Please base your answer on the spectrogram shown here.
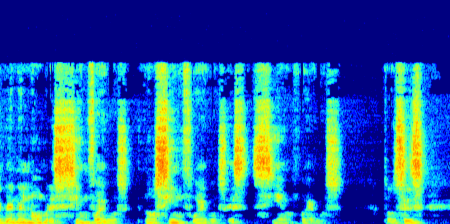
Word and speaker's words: Cienfuegos: Estamos hablando cuando es detenido Cienfuegos, ¿en el 2020 o en el 21?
